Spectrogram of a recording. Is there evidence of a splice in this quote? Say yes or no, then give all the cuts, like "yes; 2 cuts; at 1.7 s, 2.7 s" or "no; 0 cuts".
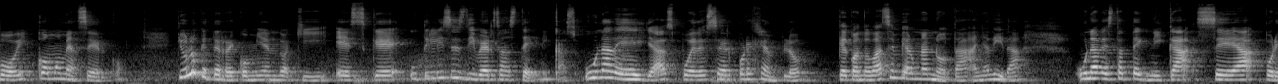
no; 0 cuts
